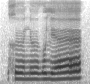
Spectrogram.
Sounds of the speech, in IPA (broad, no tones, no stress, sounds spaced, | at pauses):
x ʏː n ʏː ð u lʲ ɛː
